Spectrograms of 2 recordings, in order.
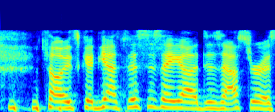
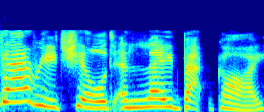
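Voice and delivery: terrible fake English accent. Reading out a listing, in a terrible English accent. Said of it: "I'm a terrible English accent".

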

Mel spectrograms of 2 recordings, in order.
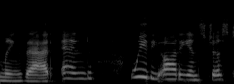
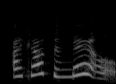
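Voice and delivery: mock, very high, slow, gleeful, proud little-kid voice; 12 semitones higher, 4 dB louder than usual. Retelling a small child bursting in with the mail: imitating joyous, excited pride. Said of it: "delivers every single line with just the joyous, excited pride".

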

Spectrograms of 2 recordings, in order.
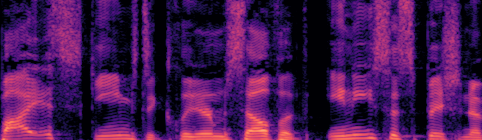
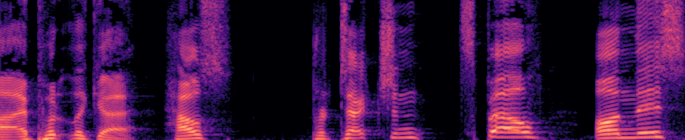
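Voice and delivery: put-on nervous voice, pitched higher; 6 semitones higher than usual. Retelling a TV character's lie about a protection spell: imitating a nervous liar. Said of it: "He's so nervous and lying".

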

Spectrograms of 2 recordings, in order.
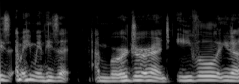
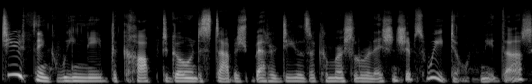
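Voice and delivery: soft, arrogant, snooty, snotty tone; 2 semitones lower, 5 dB quieter than usual. Quoting a man's comment reported in the press, mock-snotty remark. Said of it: "he had a really snotty comment".

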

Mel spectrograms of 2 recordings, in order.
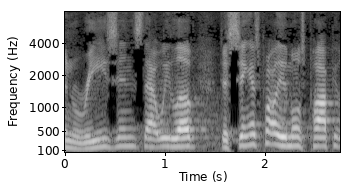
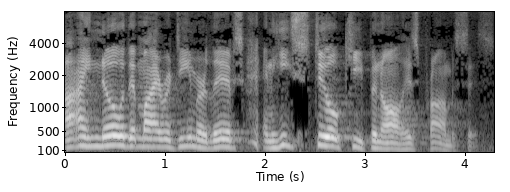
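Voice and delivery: ordinary delivery

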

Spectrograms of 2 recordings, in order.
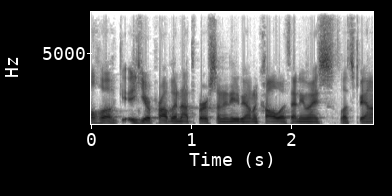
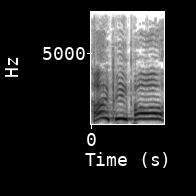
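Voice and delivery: put-on eager, excited voice, very high pitched; 5 dB louder than usual. Retelling how Adam ran in during a podcast: imitating an excited greeting. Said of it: "he was all excited".

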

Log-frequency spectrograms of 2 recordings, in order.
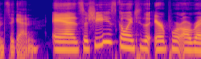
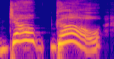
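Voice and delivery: sudden, very high, loud yell; 10 semitones higher, 7 dB louder than usual. Recounting a scene where a woman confronts a man about leaving, retelling a yell. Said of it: "And then she just yelled".

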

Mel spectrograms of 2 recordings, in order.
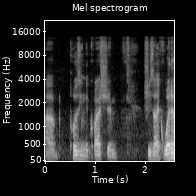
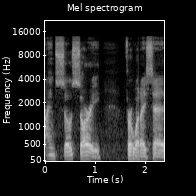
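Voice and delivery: put-on tearful crying voice.

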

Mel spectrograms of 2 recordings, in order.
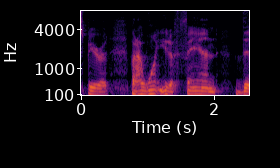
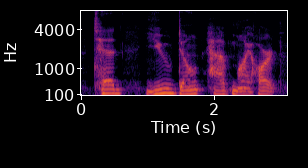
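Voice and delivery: mock caring yet firm, assertive but never demanding voice. Retelling what the Lord said in prayer: imitating the Lord's loving, assertive voice. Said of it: "in a loving but very, um, not demanding, but very assertive voice".

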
